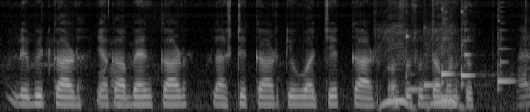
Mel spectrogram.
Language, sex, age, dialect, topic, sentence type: Marathi, male, 18-24, Southern Konkan, banking, statement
